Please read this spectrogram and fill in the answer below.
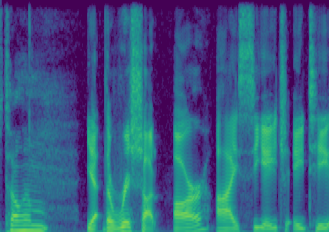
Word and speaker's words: Richat: Tell him Yeah, the Richat R I C H A T. It's worth mentioning that Yeah, in the first couple I just want to say it's Richat. I used to call it Ricat.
